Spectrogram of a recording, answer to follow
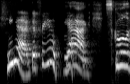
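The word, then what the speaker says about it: Neag: professor of literacy education at the is that pronounced NE nag nag good for you school of education at the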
